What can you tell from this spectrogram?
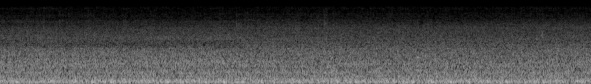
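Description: Diesel engine of a fire department tanker truck running steadily close by, a low, even engine sound with no change in speed.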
